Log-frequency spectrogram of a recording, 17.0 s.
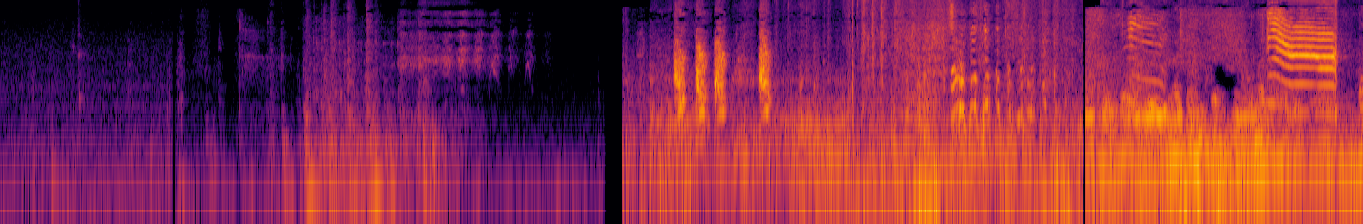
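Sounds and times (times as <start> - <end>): dog barking: 8.4 - 9.7.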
